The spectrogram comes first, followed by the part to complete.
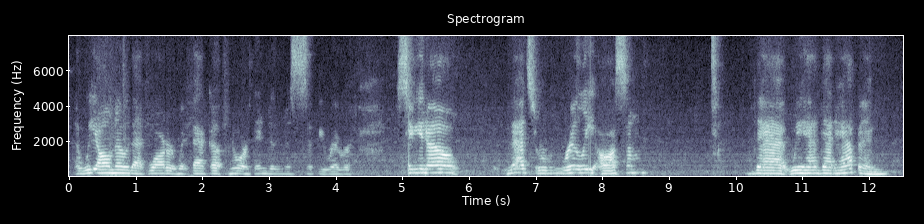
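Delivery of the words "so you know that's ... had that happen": heavy, slow, sarcastic drawl. Commenting on flood water going back north into the river: sarcastic. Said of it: "I am being sarcastic".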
